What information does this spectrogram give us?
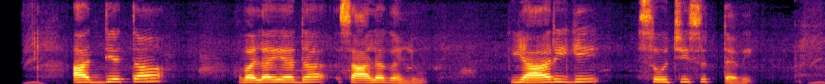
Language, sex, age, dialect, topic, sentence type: Kannada, female, 18-24, Mysore Kannada, banking, question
